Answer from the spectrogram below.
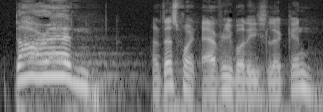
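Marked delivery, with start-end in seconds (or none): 0.1-0.7 very high, loud yell of a name; shout. Retold or imitated. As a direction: imitate the boy bellowing for attention again and louder. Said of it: "then he just shouts".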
